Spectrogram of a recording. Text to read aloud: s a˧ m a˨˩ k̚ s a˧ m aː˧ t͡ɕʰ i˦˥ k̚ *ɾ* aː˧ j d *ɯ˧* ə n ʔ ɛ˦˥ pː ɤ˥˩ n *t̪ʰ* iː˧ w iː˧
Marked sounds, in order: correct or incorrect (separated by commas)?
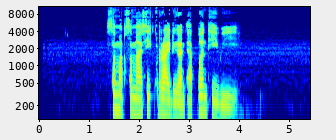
correct, correct, correct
